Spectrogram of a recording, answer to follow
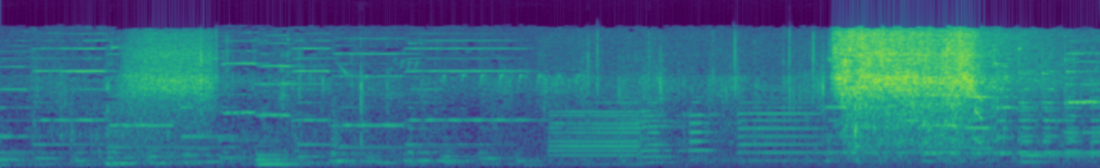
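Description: Background music, with a loud hiss of steam about six seconds in as hot iron is quenched in a blacksmith's water bucket, lasting about a second. A shorter, fainter hiss comes about a second in.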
